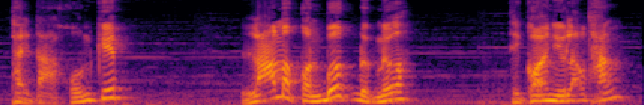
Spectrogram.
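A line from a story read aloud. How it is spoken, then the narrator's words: Strained pained shout. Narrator (Vietnamese): Minh Hải khó nhọc hét lớn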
